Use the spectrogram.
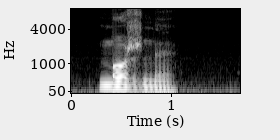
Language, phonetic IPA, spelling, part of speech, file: Polish, [ˈmɔʒnɨ], możny, adjective / noun, Pl-możny.ogg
